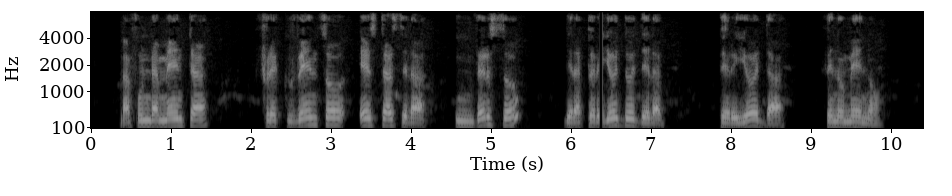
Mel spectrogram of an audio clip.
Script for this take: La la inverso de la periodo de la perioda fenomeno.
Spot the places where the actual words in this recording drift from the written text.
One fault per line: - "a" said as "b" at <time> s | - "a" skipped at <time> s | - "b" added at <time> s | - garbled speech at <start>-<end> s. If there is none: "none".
- "fundamenta frekvenco estas" added at 0.6 s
